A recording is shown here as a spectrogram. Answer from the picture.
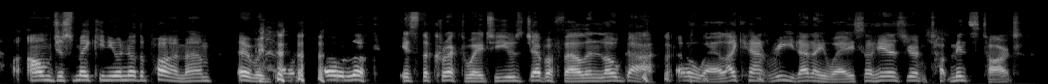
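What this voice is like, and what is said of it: Put-on old-fashioned British accent. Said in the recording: “that is an accurate British accent to the Elizabethan time.”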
